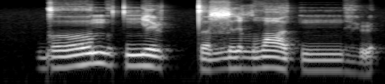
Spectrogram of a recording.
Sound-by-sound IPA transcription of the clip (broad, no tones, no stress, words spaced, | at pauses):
ɡɤːnṳt ɲiɭtːə ɮɨʎðˤəːtnːe̤ɭ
